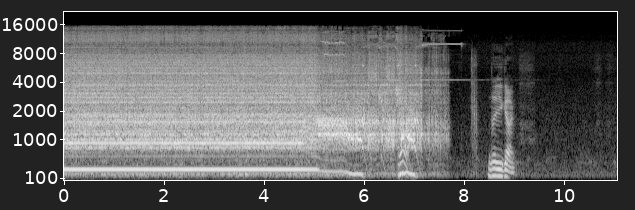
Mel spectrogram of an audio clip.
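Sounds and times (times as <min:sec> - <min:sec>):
electric chainsaw motor whining: 0:00.0 - 0:07.7.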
